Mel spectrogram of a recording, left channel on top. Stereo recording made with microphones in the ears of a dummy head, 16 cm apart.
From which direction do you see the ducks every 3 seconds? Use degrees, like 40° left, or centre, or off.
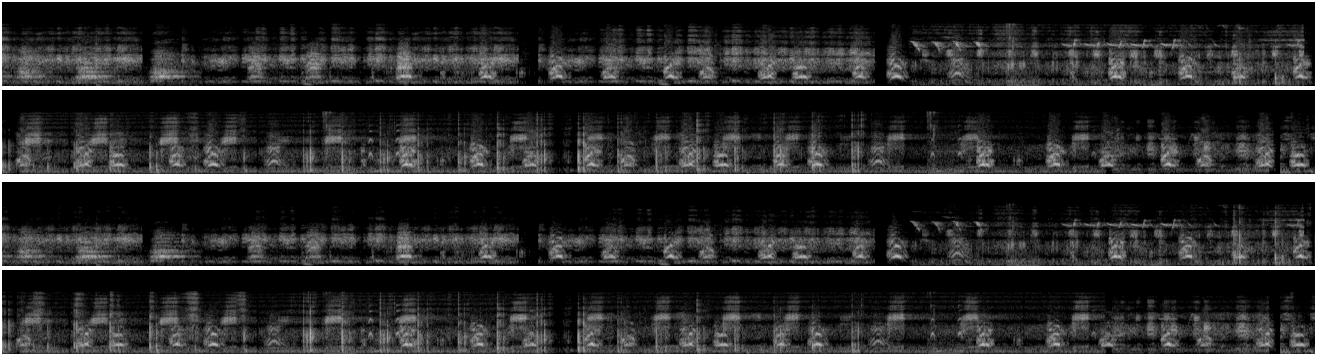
70° left, 70° left, 60° left, 40° left, 20° left, centre, 10° right, 20° right, 20° right.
